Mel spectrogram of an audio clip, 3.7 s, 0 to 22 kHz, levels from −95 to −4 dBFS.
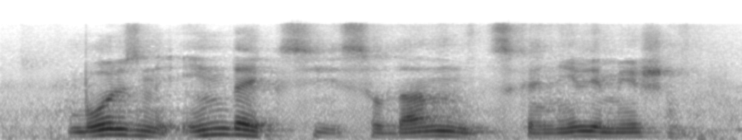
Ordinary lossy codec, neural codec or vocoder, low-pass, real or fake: Opus, 64 kbps; codec, 24 kHz, 1.2 kbps, DualCodec; 10.8 kHz; fake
